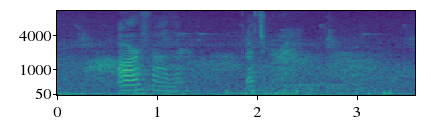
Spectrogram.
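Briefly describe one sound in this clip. An older woman reads out calmly through a microphone, outdoors.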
